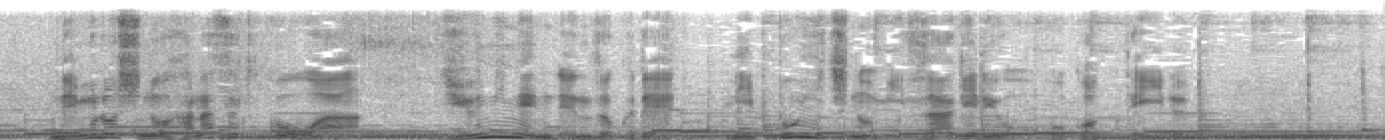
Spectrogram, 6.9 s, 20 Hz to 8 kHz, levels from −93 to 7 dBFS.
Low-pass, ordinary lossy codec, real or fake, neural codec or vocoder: 7.2 kHz; none; real; none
